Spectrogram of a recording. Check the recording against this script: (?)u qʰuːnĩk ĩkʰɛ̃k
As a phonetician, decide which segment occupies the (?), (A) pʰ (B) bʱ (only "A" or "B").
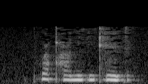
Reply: A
